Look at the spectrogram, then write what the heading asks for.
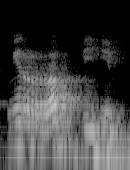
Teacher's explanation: nun sukun bertemu dengan huruf ro. Ro adalah huruf idgham bila gunnah. Maka cara bacanya adalah mir rabbihim, bukan min rabbihim.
